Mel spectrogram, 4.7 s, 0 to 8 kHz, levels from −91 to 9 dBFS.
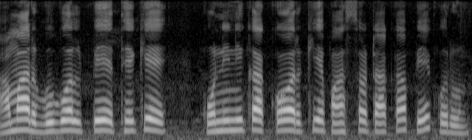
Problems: none marked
